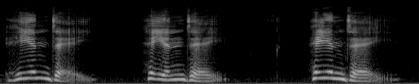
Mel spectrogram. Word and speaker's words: Hyundai: that you are mispronouncing you probably say hyundoi right this dui this is like the mere beautiful egyptian accent so how can i say this brand in english i say hey ian day hey in day hain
